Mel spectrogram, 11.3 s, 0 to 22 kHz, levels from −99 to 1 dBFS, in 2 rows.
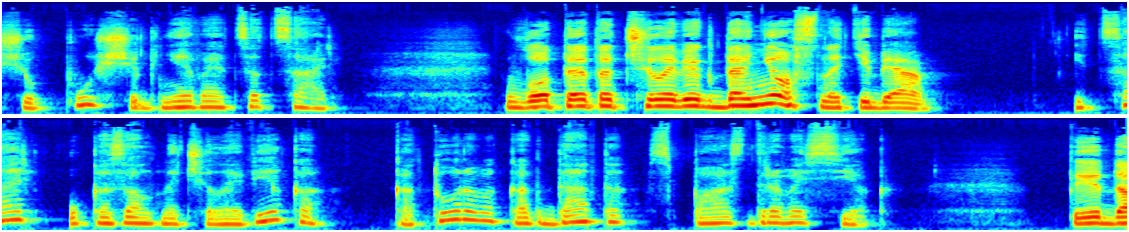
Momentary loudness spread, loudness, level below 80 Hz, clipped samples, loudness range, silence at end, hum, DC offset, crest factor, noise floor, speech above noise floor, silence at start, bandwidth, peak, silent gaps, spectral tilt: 19 LU; -18 LUFS; -66 dBFS; under 0.1%; 10 LU; 0 s; none; under 0.1%; 18 dB; -72 dBFS; 55 dB; 0 s; 18.5 kHz; 0 dBFS; none; -5 dB/octave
